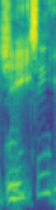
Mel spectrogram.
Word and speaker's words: Nietzsche: Nietzsche? Nietzsche? – Yeah, mm-hmm.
